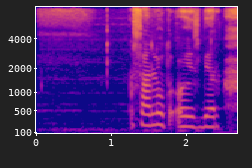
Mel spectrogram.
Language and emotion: Russian, neutral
